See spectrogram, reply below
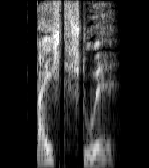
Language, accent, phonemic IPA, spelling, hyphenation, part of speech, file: German, Germany, /ˈbaɪ̯çtˌʃtuːl/, Beichtstuhl, Beicht‧stuhl, noun, De-Beichtstuhl.ogg
- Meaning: confessional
